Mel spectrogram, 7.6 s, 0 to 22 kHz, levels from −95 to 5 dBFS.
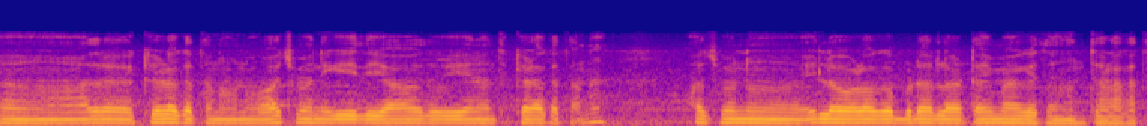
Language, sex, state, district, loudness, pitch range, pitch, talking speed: Kannada, male, Karnataka, Raichur, -16 LUFS, 115-120 Hz, 115 Hz, 175 wpm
